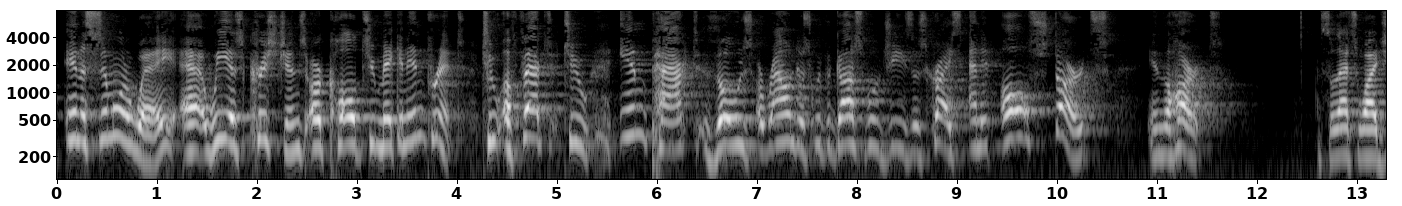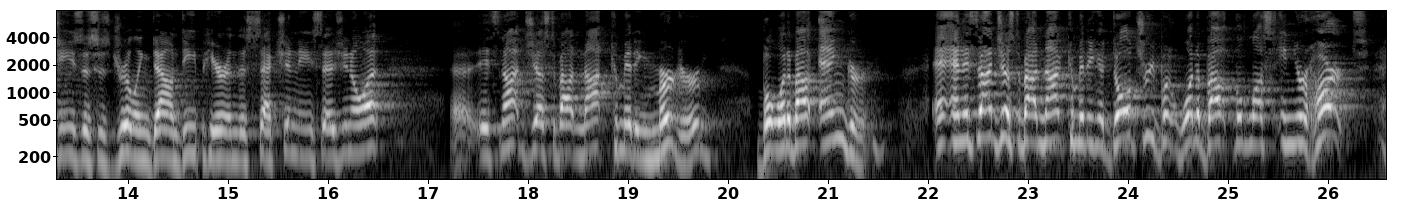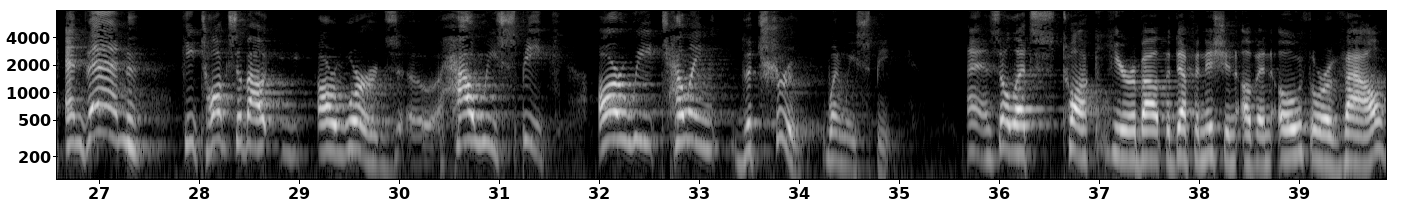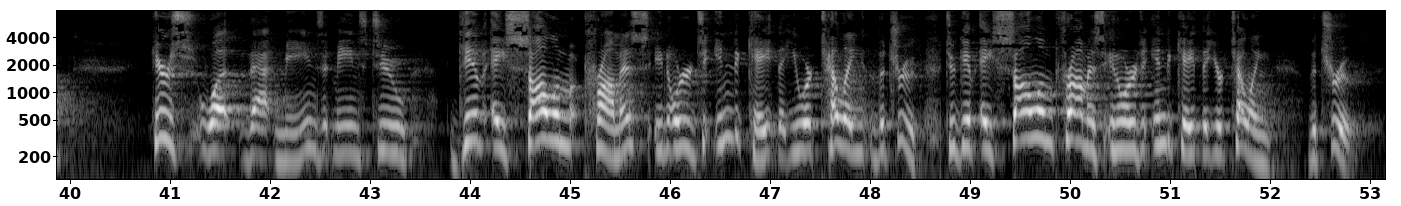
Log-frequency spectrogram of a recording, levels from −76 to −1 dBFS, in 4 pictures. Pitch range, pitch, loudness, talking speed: 220-290 Hz, 255 Hz, -21 LUFS, 165 wpm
